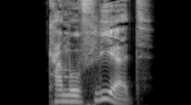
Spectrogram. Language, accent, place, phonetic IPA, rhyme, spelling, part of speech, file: German, Germany, Berlin, [kamuˈfliːɐ̯t], -iːɐ̯t, camoufliert, verb, De-camoufliert.ogg
- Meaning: 1. past participle of camouflieren 2. inflection of camouflieren: third-person singular present 3. inflection of camouflieren: second-person plural present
